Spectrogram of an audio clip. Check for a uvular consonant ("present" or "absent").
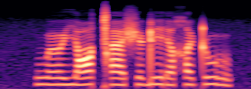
present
